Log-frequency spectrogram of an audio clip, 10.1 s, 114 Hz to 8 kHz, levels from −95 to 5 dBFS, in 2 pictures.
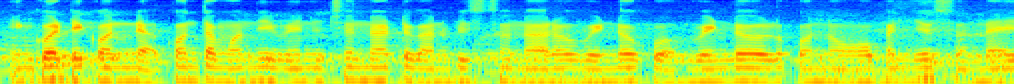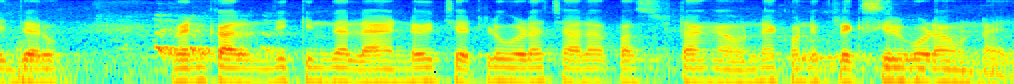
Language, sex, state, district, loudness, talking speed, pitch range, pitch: Telugu, male, Telangana, Nalgonda, -22 LUFS, 150 wpm, 125-135 Hz, 130 Hz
